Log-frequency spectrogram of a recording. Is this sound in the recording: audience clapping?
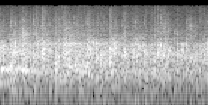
yes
